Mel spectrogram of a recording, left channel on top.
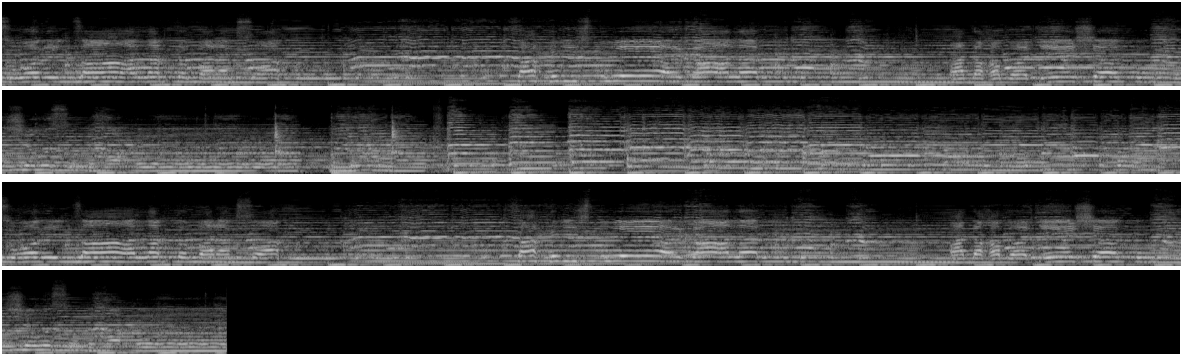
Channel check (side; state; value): right; drops out; at 14.1 s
